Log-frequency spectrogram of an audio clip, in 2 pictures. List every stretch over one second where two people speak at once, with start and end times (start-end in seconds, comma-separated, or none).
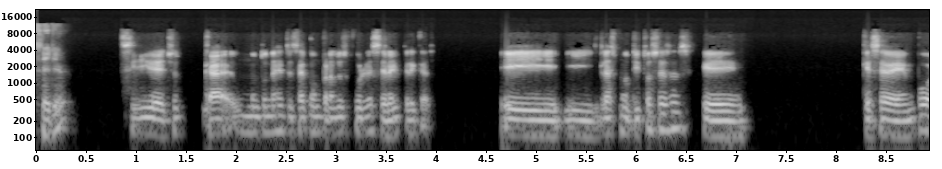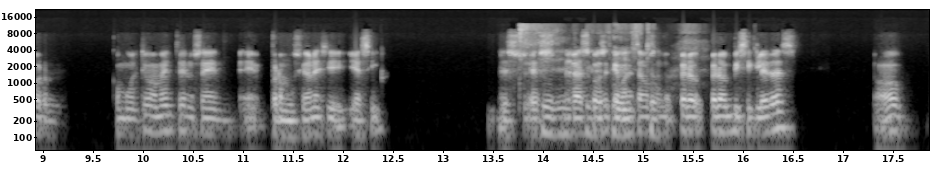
13.7-15.2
